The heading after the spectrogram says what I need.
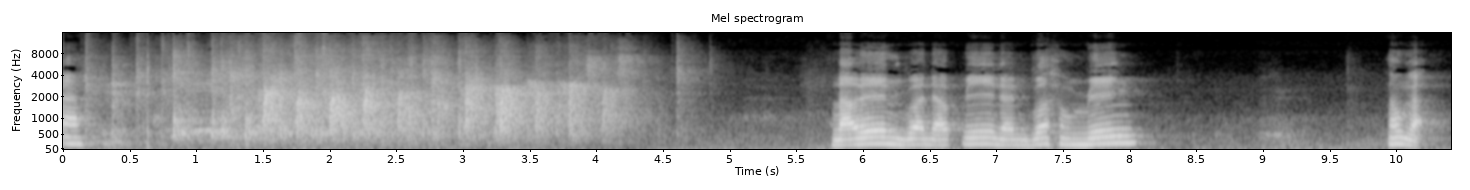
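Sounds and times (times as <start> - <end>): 
speech: 0.0 - 0.4, 5.8 - 8.2, 9.9 - 10.3
audience applause: 0.4 - 4.8.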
